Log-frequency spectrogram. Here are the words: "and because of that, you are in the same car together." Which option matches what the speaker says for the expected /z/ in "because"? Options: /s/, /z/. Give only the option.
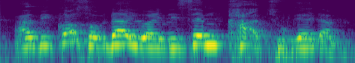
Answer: /s/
